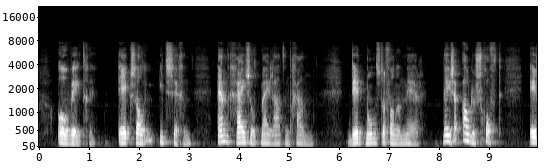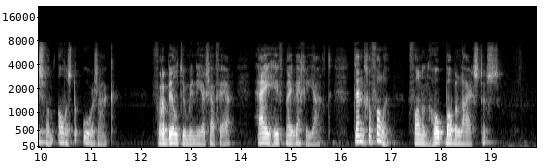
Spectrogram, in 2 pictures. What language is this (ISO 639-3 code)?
nld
